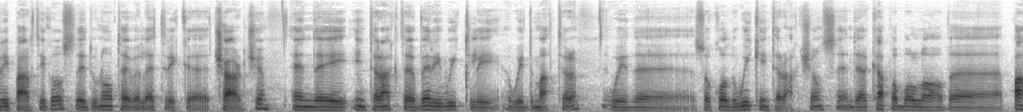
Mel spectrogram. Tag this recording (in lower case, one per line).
speech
